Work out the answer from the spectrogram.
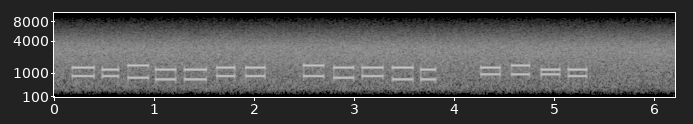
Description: DTMF, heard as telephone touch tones, dialled by hand, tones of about 180 ms, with radio hiss. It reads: 8761188 95821 0#*7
